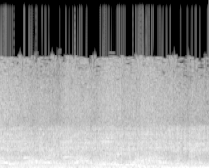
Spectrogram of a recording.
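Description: Live punk band playing loud and steady, with distorted electric guitars, bass and drums and a shouted lead vocal, picked up by a phone mic near the stage.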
